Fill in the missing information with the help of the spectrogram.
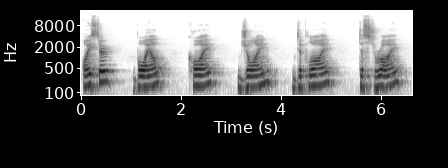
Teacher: So we start with the open O, right? Open O, followed by the I.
